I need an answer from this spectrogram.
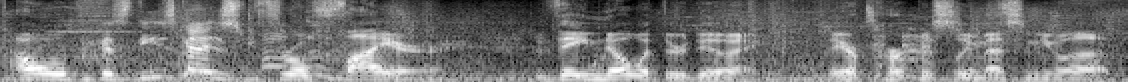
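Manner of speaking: usual speaking voice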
